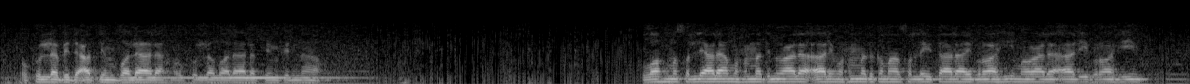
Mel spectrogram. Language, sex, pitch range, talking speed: Malayalam, male, 110-120 Hz, 105 wpm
